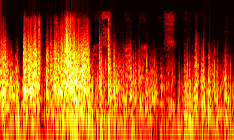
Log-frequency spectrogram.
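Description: Strong wind buffeting the microphone in uneven gusts.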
